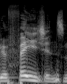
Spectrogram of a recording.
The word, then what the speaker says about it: Ephesians: And so I went to my small group and said, is there a book in the Bible called Epaheans? And they said, yes. It's called Ephesians. You pronounced it wrong.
